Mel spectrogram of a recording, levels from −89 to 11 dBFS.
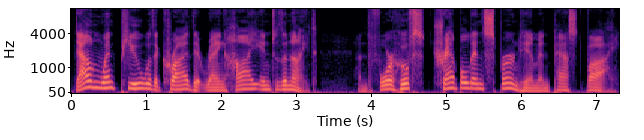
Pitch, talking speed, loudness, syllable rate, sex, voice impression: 150 Hz, 190 wpm, -20 LUFS, 4.1 syllables/s, male, very masculine, very adult-like, very middle-aged, very thick, tensed, powerful, very bright, soft, very clear, fluent, cool, very intellectual, very refreshing, very sincere, very calm, mature, very friendly, very reassuring, very unique, elegant, slightly wild, very sweet, very lively, very kind, slightly intense, slightly light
